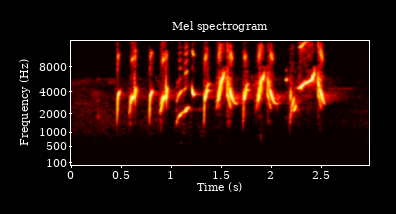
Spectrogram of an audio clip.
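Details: European goldfinch singing at Oued Zhour, Skikda: a quick run of bright, sliding twittered notes, high and liquid, packed into about two seconds, then quiet.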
